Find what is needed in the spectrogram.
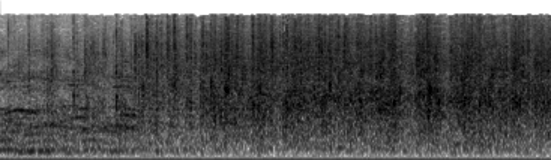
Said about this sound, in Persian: ببینم چجوری تشویق میکنی.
